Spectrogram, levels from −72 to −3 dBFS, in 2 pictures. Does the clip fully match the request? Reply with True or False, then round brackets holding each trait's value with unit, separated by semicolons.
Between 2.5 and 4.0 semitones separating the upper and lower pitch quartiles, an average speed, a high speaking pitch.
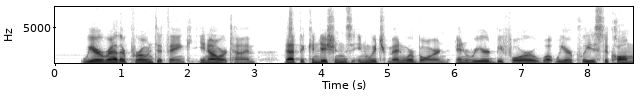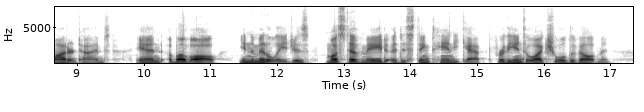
False (3.3 semitones; 155 wpm; 150 Hz)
